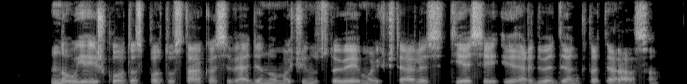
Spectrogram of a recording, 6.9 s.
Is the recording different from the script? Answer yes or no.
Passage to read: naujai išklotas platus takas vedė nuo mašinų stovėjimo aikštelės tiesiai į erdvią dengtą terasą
no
